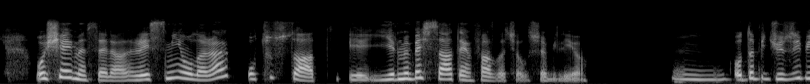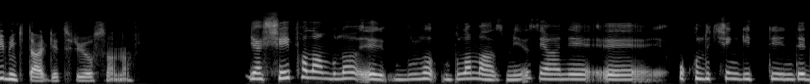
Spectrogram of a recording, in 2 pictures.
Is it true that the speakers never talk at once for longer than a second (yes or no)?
yes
